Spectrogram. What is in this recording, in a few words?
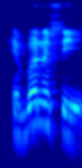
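"hibernasi", Malay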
